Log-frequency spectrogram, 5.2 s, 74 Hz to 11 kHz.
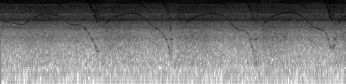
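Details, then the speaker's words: High-speed dental drill whine dipping with each short cut, during a full zirconia crown prep on tooth #3 (maxillary molar): small functional cusp bevel guide cuts along the lingual groove and distolingual area. "I'm staying now in the lingual groove and this is guide cuts for the functional cusps bevel"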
